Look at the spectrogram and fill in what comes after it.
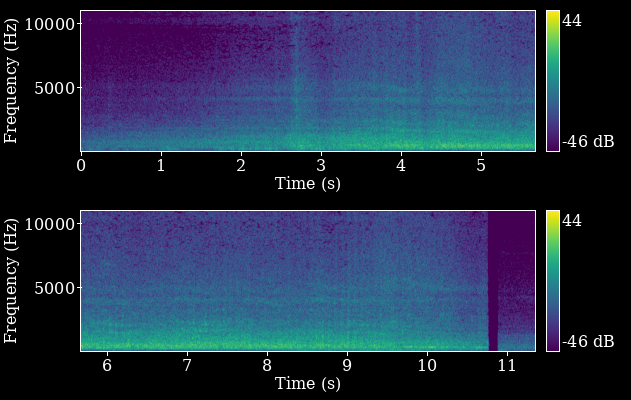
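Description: Metro-North passenger train with red-striped coaches passing along the near track at speed. It builds over the first few seconds as it comes alongside, then runs loud and steady, and cuts off suddenly near the end.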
